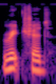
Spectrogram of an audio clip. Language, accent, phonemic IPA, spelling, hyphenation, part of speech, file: English, UK, /ˈɹɪt͡ʃ.əd/, Richard, Rich‧ard, proper noun / noun, En-uk-richard.ogg
- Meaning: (proper noun) 1. A male given name from the Germanic languages 2. A surname originating as a patronymic; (noun) A turd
